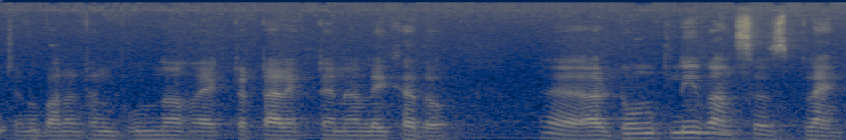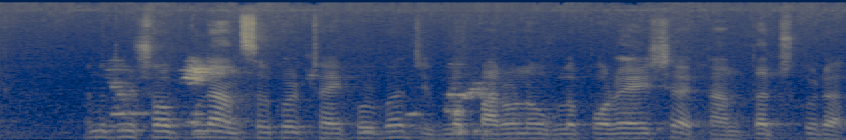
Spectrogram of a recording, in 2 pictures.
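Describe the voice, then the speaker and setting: A man's voice: medium pitch, a little mellow, a little hiss or hum. A man giving a casual IELTS tutoring lecture, mixing English tips into loose, chatty explanations with many fillers.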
